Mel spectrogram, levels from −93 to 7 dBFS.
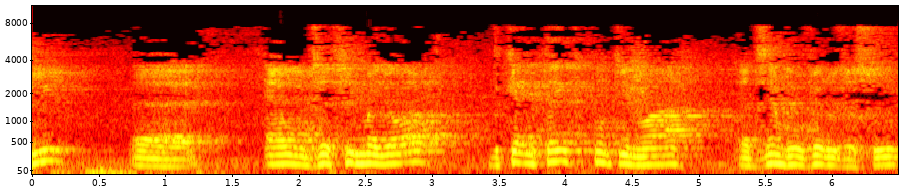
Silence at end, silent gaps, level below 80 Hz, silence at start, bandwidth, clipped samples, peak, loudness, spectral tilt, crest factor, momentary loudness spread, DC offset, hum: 0 s; none; -40 dBFS; 0 s; 8 kHz; under 0.1%; -2 dBFS; -17 LUFS; -5.5 dB/octave; 16 dB; 11 LU; under 0.1%; none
